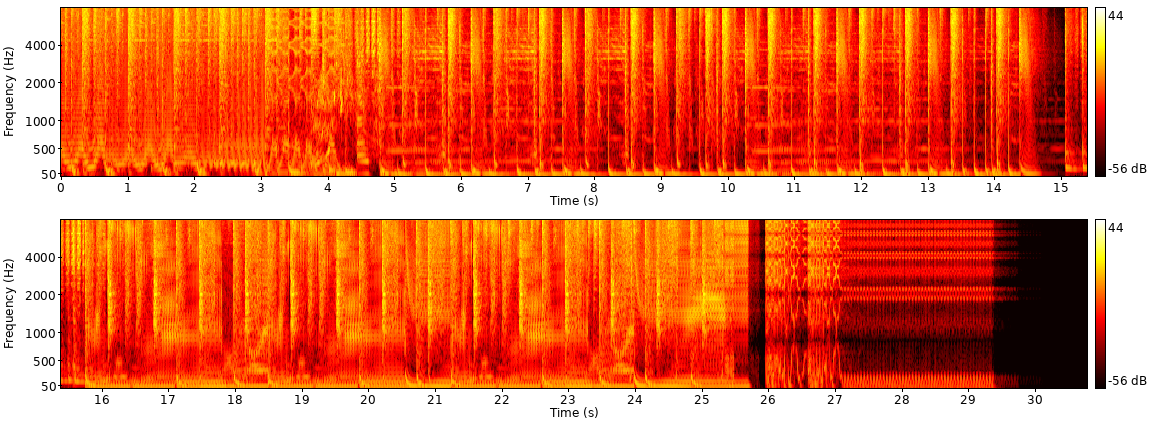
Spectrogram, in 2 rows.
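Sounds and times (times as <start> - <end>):
drum and bass beat: 0.0 - 29.4.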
